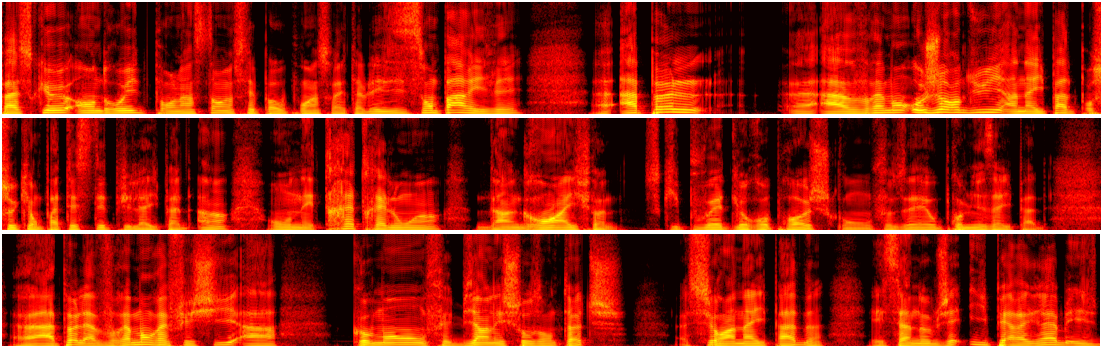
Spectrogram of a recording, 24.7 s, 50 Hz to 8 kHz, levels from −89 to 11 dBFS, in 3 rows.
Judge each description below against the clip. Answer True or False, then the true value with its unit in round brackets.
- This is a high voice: False (125 Hz)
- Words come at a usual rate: True (185 wpm)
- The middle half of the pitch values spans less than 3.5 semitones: False (4.4 semitones)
